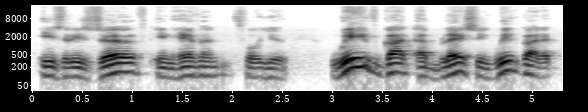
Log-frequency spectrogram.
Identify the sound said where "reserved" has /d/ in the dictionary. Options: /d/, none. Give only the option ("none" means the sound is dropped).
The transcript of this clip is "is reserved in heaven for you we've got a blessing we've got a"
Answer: /d/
